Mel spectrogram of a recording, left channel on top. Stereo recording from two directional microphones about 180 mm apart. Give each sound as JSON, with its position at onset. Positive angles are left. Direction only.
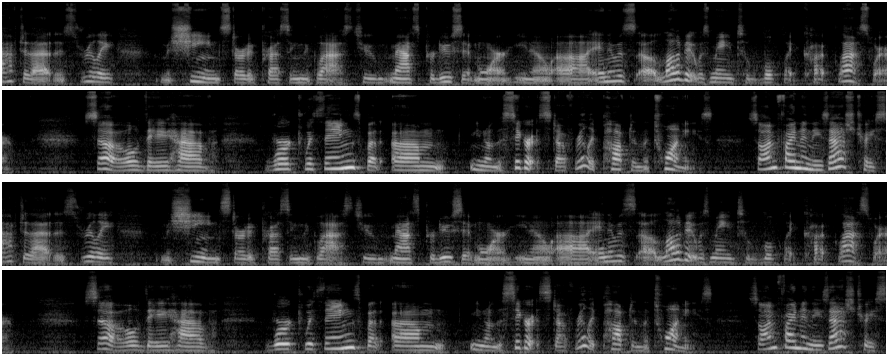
{"t": 0.0, "sound": "speech", "side_deg": 15}
{"t": 9.6, "sound": "a woman's voice", "side_deg": 30}
{"t": 16.4, "sound": "speech", "side_deg": 40}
